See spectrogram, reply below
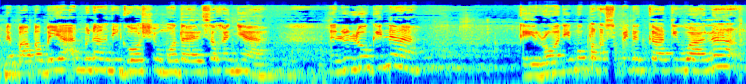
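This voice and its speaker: An actress with a Filipino accent playing an exasperated younger sister in a radio drama, sharp, nagging and questioning. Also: female voice, high voice, normal speed, pauses often, a little hiss or hum, low-quality recording. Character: exasperated younger sister scolding her older sister.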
